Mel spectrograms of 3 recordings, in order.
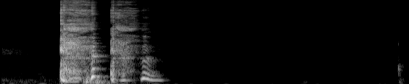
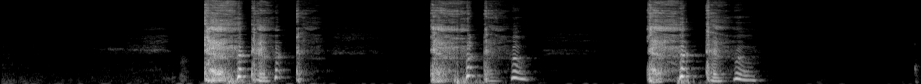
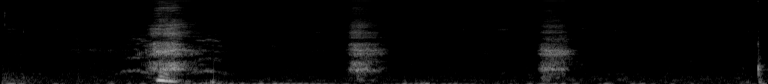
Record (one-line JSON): {"cough_length": "4.1 s", "cough_amplitude": 32768, "cough_signal_mean_std_ratio": 0.32, "three_cough_length": "9.2 s", "three_cough_amplitude": 32768, "three_cough_signal_mean_std_ratio": 0.36, "exhalation_length": "7.7 s", "exhalation_amplitude": 6787, "exhalation_signal_mean_std_ratio": 0.32, "survey_phase": "beta (2021-08-13 to 2022-03-07)", "age": "45-64", "gender": "Female", "wearing_mask": "No", "symptom_cough_any": true, "symptom_onset": "13 days", "smoker_status": "Never smoked", "respiratory_condition_asthma": false, "respiratory_condition_other": false, "recruitment_source": "REACT", "submission_delay": "2 days", "covid_test_result": "Negative", "covid_test_method": "RT-qPCR", "influenza_a_test_result": "Negative", "influenza_b_test_result": "Negative"}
